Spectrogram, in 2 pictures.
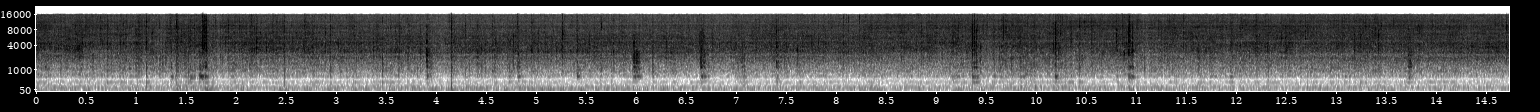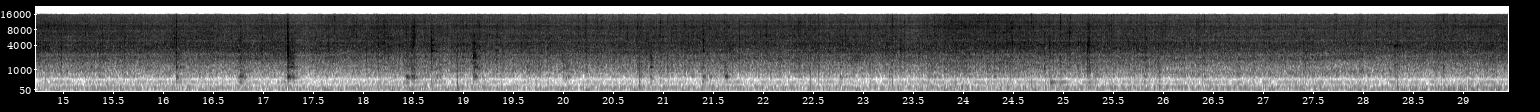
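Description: Chicken, onion and carrot sizzling steadily on a hot griddle pan while being stir-fried, with scattered clicks and scrapes of metal tongs against the pan, more often in the first two-thirds.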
